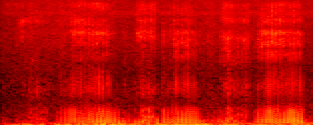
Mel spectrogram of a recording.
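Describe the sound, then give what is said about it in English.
A cat named Paris purrs at Lazy Cat Gardens in a steady, rumbling rhythm, each low vibrating pulse swelling and fading with its breaths, with no voices present. “That's Paris the cat.”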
